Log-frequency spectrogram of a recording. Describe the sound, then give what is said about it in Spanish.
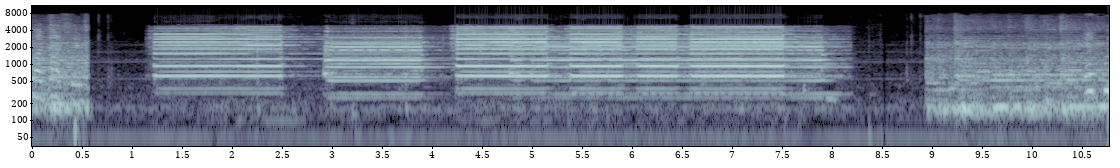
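Horns of passing cars honk in a series of loud, blaring blasts: two shorter toots and then a long sustained one, with a person talking just before and after. “Escuchó las bocinas de los coches que pasaban por”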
